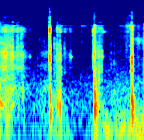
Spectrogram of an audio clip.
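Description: Hand digging tool striking dry, stony soil: three sharp strikes a little over half a second apart.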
